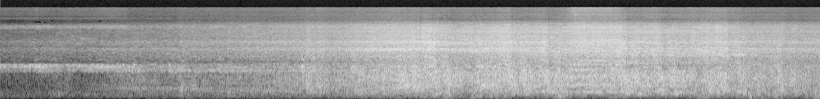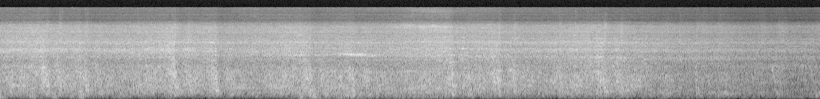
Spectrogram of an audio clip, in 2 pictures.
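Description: Electric commuter train passing close by, wheels clattering over the rail joints. The sound builds over the first few seconds, stays loud through the middle, and falls away near the end.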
